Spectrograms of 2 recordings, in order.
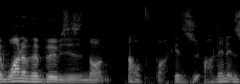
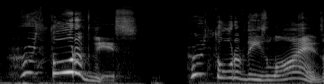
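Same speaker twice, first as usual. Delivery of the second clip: amazed; 12 semitones higher, 4 dB louder, slower than usual. Real, not acted. Amazed at the poem.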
